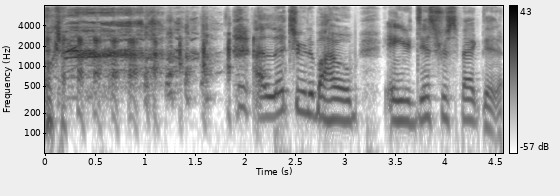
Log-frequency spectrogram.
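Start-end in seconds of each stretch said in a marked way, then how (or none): 2.1-4.6 high, loud hurt dude voice; mock wounded friend. Hurt friend complaining about his home, high and aggrieved. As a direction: whine about being disrespected.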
